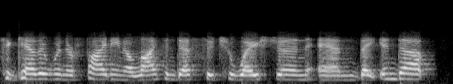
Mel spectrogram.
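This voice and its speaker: Female author interviewee, noticeable vocal fry, phone-band sound. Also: a little high, flat delivery, normal speed. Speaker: novelist guest. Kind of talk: interview answers. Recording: phone-like radio-sounding line.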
